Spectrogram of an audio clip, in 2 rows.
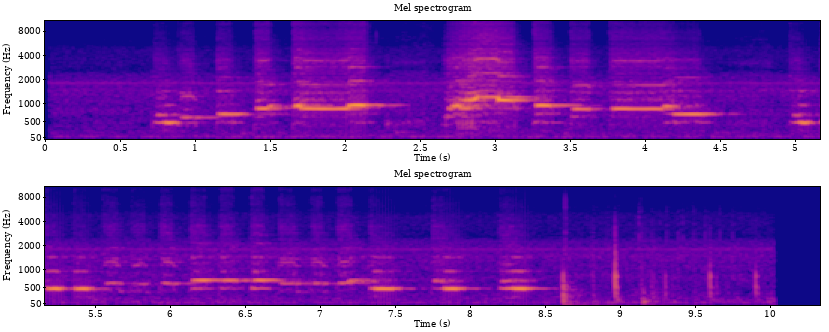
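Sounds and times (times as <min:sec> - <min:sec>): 
koncovka jam: 0:00.7 - 0:08.6.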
